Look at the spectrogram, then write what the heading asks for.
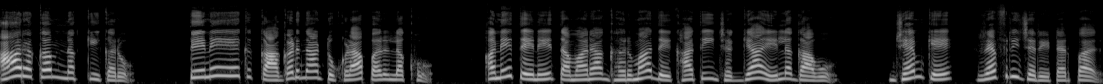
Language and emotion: Gujarati, neutral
